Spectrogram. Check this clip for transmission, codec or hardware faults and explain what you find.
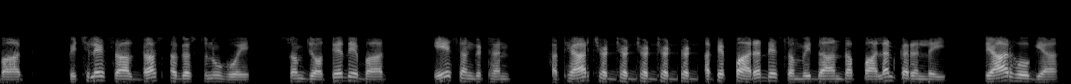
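Three faults are present: a narrowband mobile codec throughout, one brief comfort-noise insertion, and a skipping-CD stutter.

AMR narrowband mobile codec, whole clip: the speech is confined to roughly 300 Hz to 3.5 kHz and sounds buzzy and synthetic, pointing to a low AMR-NB mode around 7.4 kbps. Its vocal-tract model with sparse pulse excitation gives this buzz, unlike the watery smear of MP3-style transform codecs.

AMR comfort noise, at 5.92 s: for one 20 ms frame no speech was sent, and the receiver substituted smooth synthetic noise generated from a coarse level-and-spectrum description. Because that gap is filled with noise rather than going dead, it differs from an ordinary dropout.

CD stuck on one turn, 6.16 to 6.98 s: the same 0.20 s segment plays four times, with a short mute at each jump, before the speech continues with "ਅਤੇ ਭਾਰਤ ਦੇ ਸੰਵਿਧਾਨ". 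The laser keeps jumping back one track, producing a rapid stutter with a fixed length and even spacing, unlike irregular packet-loss repeats.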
